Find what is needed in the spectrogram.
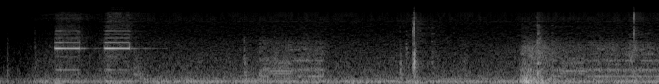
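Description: A chip-and-PIN card payment terminal gives two short beeps, then its built-in receipt printer runs with a steady whirr, with a single click partway through.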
